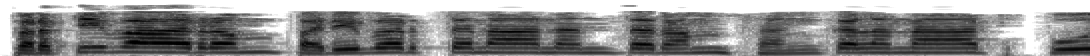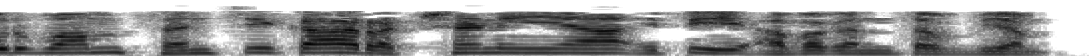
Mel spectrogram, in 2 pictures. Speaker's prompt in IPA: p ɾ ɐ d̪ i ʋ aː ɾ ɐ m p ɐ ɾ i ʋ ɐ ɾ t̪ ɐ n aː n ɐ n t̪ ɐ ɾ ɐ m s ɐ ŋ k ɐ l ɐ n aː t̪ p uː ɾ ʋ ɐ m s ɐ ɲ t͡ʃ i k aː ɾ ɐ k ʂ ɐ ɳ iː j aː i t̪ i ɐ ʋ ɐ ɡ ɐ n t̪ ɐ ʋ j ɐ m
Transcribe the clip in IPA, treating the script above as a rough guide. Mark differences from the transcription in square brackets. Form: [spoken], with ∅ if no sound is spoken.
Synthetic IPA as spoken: p ɾ ɐ [t̪] i ʋ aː ɾ ɐ m p ɐ ɾ i ʋ ɐ ɾ t̪ ɐ n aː n ɐ n t̪ ɐ ɾ ɐ m s ɐ ŋ k ɐ l ɐ n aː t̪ p uː ɾ ʋ ɐ m s ɐ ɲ t͡ʃ i k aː ɾ ɐ k ʂ ɐ ɳ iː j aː i t̪ i ɐ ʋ ɐ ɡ ɐ n t̪ ɐ ʋ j ɐ m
